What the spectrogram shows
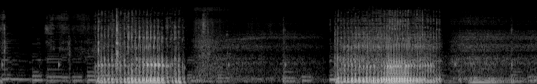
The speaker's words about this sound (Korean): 아, 아, 아, 여보, 여보, 또코 골잖아. 아, 여보, 여보, 여보.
